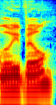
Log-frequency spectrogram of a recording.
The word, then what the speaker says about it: Louisville: three-year cancer research study with the University of Louisville here on the Space Coast so we are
